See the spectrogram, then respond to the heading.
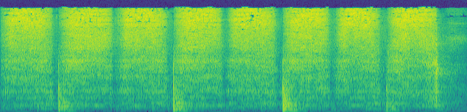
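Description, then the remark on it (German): Steady back-and-forth sanding strokes of sandpaper wrapped around a sanding block rubbing over a wood surface, a dense gritty hiss in even rhythm with brief pauses between about eight passes, fairly loud. “Das legen wir jetzt um den Schleifklotz außen rum und dann kannst du damit einfach mal über die Fläche drüber.”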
